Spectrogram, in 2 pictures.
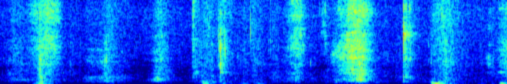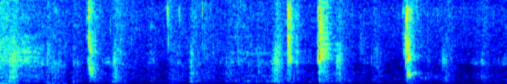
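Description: Close-miked eating sounds from two people: chewing and biting, with scattered light clicks of metal chopsticks on the dishes.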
